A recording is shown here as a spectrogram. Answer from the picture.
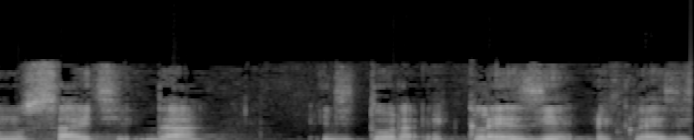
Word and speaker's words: Ecclesiae: Eclésia se escreve ECCLESIAE.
